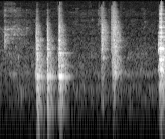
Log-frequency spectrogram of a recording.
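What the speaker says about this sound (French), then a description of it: "là on va mélanger aussi un petit peu pour faire tremper les haricots verts" Metal spoon knocking against a cooking pot while stirring green beans for a pumpkin and squash curry, three quick clinks, a pause, two more, then a final sharp clink, close and clear with no talk.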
